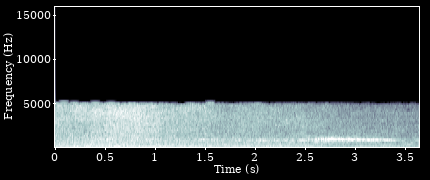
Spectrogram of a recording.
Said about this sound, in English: And the Lord turned a very strong west wind, which took the locusts away and blew them into the Red Sea.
